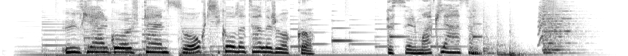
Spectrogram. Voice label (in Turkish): sicak sakin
